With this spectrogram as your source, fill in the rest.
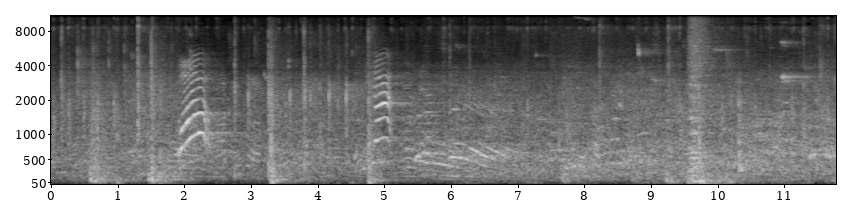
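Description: Many people chatter in the background.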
